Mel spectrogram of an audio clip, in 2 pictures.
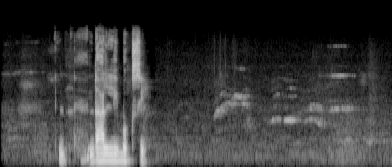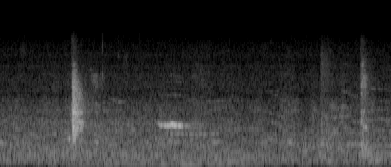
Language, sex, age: Wolof, male, 25-35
